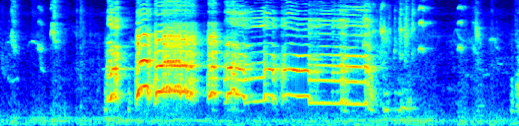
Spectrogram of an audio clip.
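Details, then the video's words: Kukuak Balenggek rooster, native chicken of Solok in West Sumatra, gives a loud harmonic crow opening with a strong note, then a long string of stepped syllables descending in pitch, lasting nearly three seconds; soft low background noise. "Ayam kukuak balenggek ayam asli solok sumbar"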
